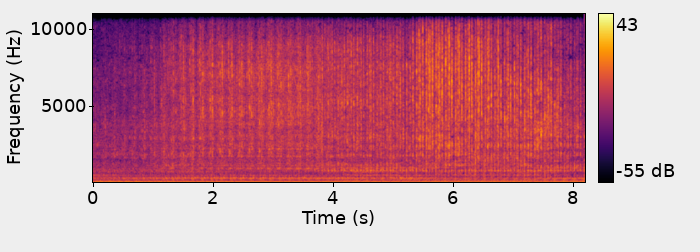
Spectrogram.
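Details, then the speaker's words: Loose, lumpy low V8 rumble about three beats per second on the 6L engine of an off-road El Camino after racing at King of Hammers. It is dumping oil out the breather and owner thinks it is on its way out. "Well, it is absolutely dumping oil out the breather and down on the ground. And it was not running right. It doesn't look like it's completely blown up, but I think it's on its way out."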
